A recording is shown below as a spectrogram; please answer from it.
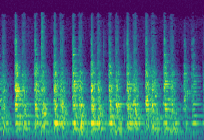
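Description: Marimba and cello playing together: even mallet strokes on the marimba, about five a second, under a sustained bowed cello line.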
